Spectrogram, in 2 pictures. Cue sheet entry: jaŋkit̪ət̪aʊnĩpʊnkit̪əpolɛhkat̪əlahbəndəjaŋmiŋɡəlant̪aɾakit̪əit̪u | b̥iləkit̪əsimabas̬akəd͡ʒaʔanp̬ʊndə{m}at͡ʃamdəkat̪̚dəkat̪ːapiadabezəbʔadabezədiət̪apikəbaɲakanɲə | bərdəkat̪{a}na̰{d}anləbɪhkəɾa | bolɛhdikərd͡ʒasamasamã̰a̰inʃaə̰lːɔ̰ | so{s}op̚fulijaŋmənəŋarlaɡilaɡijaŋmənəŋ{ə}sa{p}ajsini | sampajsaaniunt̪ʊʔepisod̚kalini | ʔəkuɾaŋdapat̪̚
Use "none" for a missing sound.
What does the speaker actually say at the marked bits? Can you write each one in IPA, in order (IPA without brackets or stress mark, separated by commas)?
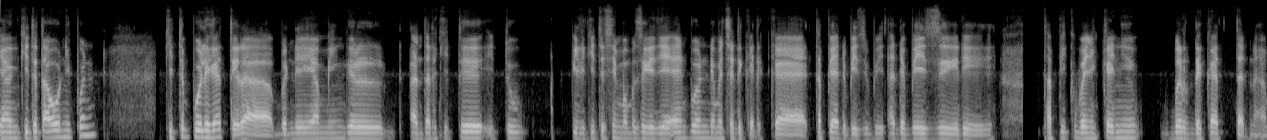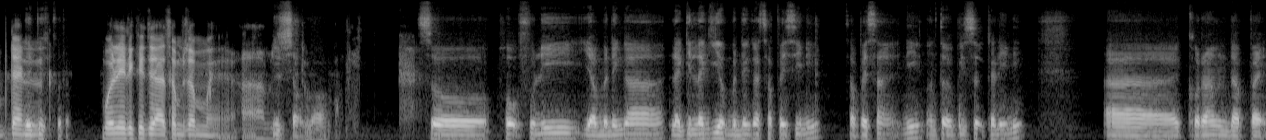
m, a, d, h, a, p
